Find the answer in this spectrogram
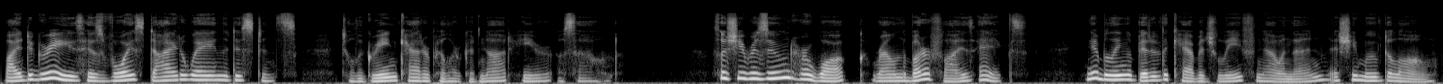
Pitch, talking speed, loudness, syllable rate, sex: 180 Hz, 170 wpm, -16 LUFS, 4.7 syllables/s, female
